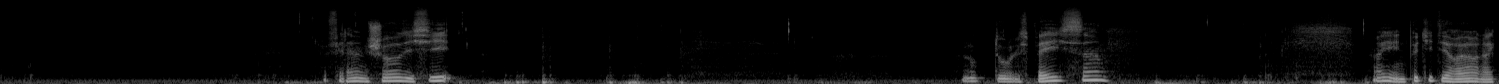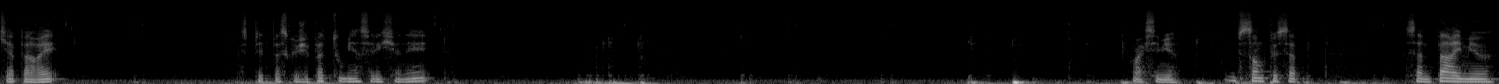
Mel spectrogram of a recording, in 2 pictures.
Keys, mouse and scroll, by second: 2.2-2.9 scroll down 2, 3.9 click, 5.4 shift+click, 6.4 shift+click, 7.9 right click, 10.3 click, 11.2 scroll up 1, 12.0 shift+click, 12.6-13.2 shift+scroll up 1, 13.3 shift+click, 13.8 shift+scroll up 1, 15.4 click, 16.3 click, 17.8 alt+shift+click, 18.2 alt+shift+right click, 19.5 click, 20.9 alt+a, 21.2 alt+shift+click, 21.4 alt+shift+right click, 21.5 ctrl+alt+shift+c, 22.4 right click, 22.9 click, 23.8 click, 24.7 a, 25.2 KP_Decimal, 26.2 a, 26.7 scroll up 1, 26.9 a, 27.4 shift+click, 28.4 shift+a, 28.7 click, 29.0-29.6 scroll up 2.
